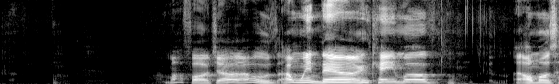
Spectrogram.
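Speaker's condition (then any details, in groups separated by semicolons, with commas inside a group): No condition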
